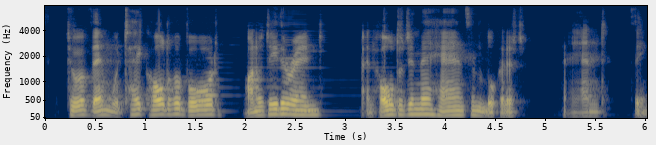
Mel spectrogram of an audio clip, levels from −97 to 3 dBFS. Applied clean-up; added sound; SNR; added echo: neural mask model DeepFilterNet 3.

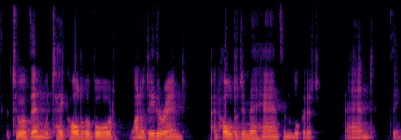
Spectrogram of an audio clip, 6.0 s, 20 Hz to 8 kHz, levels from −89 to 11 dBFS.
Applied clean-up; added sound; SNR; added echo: none; none; none; none.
